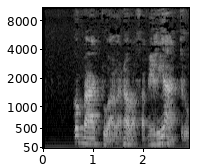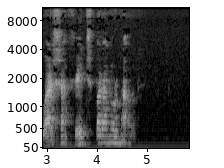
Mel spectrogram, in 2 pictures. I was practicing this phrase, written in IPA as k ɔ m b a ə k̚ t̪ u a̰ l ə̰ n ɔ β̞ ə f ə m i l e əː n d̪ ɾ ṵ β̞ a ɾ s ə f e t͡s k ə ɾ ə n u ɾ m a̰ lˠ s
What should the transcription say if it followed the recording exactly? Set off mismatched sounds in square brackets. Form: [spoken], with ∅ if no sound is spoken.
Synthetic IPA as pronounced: k ɔ m b a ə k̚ t̪ u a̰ l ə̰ n ɔ β̞ ə f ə m i l [i] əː n [t̪] ɾ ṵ β̞ a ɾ s ə f e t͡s [p] ə ɾ ə n u ɾ m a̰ lˠ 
